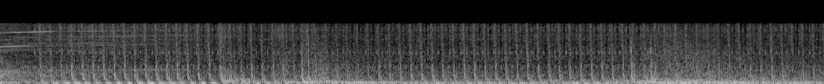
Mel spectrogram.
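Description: Hand-held multi-barrel rotary machine gun (minigun) firing one long unbroken burst, a rapid stream of shots over a heavy low rumble.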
